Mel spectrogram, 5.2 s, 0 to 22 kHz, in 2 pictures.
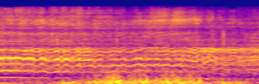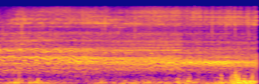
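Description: CMB .45 glow-fuel nitro engine of an RC outrigger boat running at speed in the distance, a high thin buzz. Its pitch wavers for the first couple of seconds, then holds steadier and slowly drops. Wind rumbles on the microphone underneath.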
